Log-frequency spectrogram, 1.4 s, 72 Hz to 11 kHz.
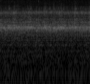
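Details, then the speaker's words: Older Broadway Limited Imports SW7 model locomotive: thin, steady high-pitched grinding whir with no beat from the drive gears; owner suspects the gears are dry and need oiling, not confirmed. "Now, I've spent enough time around these locomotives to know that when you hear that grinding noise, it's usually an indication that something needs oiled, right? It's the gears are just dry and they're grinding"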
